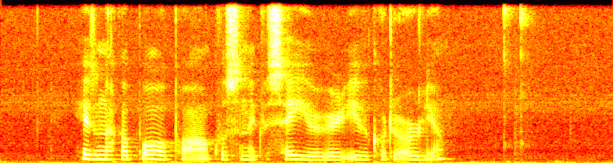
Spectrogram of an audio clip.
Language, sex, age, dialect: Faroese, female, 15-35, Norðurstreymoy/Eysturoy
